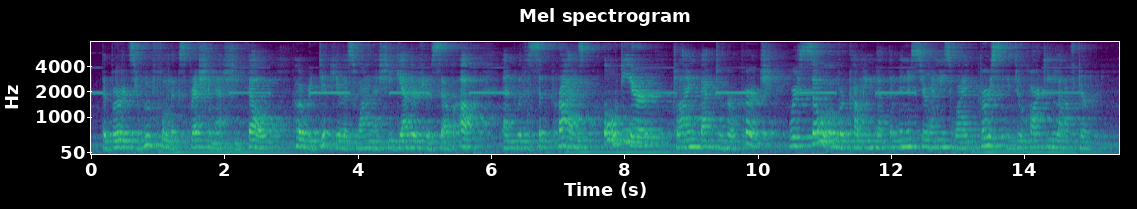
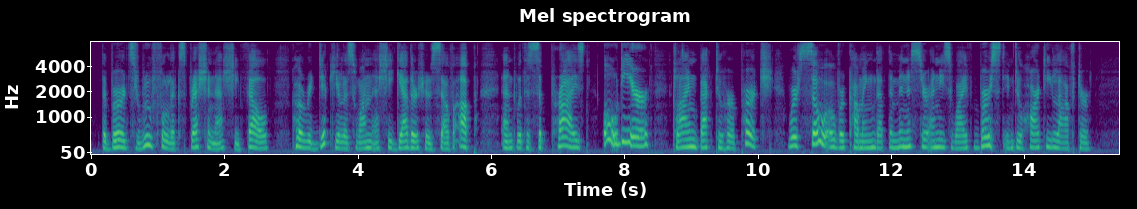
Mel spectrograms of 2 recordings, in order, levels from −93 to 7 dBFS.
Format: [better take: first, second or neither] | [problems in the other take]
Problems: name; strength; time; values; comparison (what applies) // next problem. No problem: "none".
second | background sound (Motor vehicle (road) / Engine); 14 dB below the speech // room echo; dies away in 1.2 s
